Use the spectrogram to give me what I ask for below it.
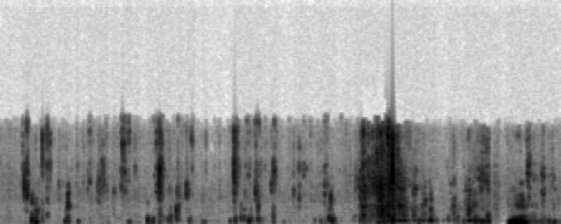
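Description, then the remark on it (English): Wet mouth noises of someone drinking water: a run of small sips and clicks, a louder slurping gulp midway, then a deeper swallow near the end, with no talking. “My apologies for the silence. As always, drinking some water.”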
